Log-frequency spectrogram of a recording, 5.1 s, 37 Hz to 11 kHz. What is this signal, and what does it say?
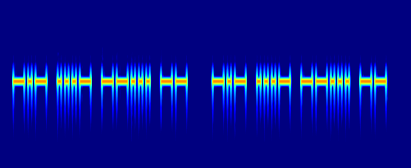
Morse code, heard as a keyed tone, about 29 wpm, 700 Hz. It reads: KV7M KV7M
